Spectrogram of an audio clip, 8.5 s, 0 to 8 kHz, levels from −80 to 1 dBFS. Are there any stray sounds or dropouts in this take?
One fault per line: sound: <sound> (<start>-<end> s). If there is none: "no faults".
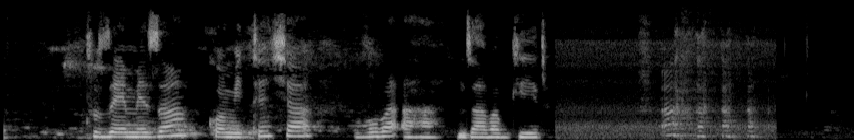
sound: laugh (6.4-7.7 s)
